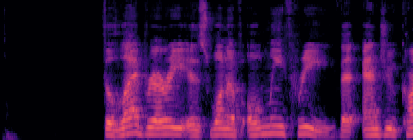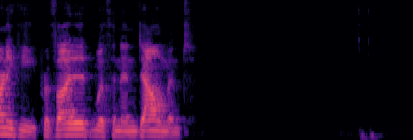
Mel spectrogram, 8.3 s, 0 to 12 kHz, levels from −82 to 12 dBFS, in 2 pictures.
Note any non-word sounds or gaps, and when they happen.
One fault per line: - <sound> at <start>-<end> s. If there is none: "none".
none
